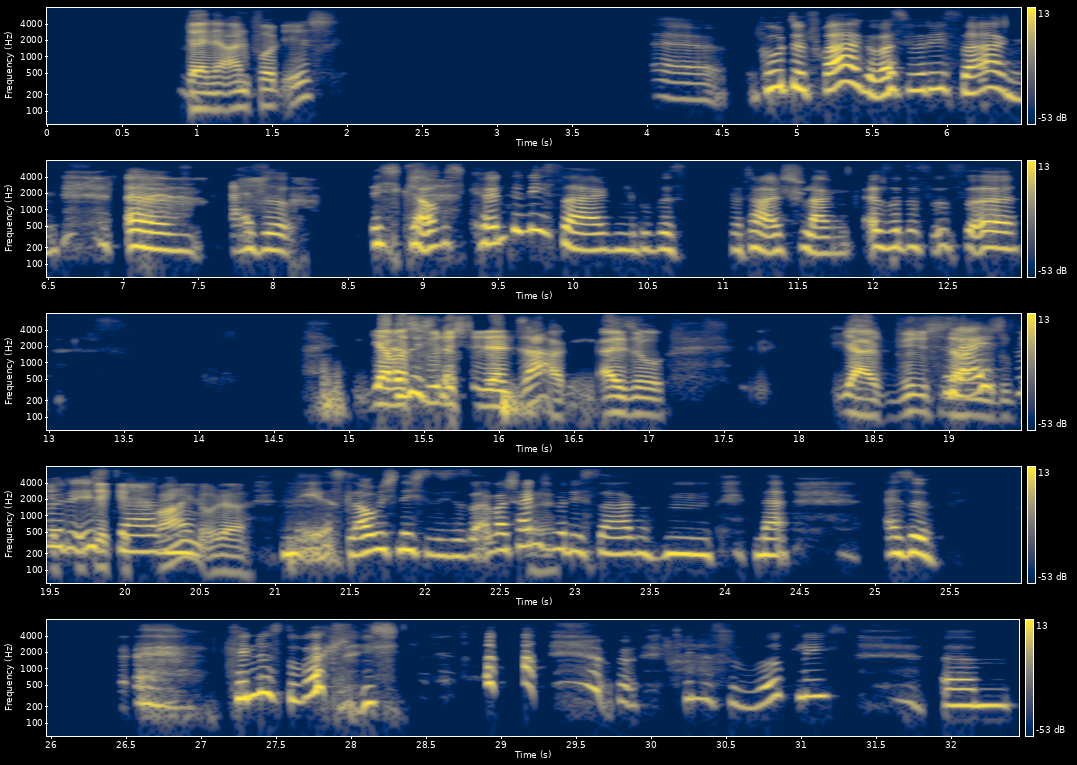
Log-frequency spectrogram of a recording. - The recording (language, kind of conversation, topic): German, unstructured, Ist es schlimmer zu lügen oder jemanden zu verletzen?
- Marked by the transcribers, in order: other background noise; tapping; snort; other noise; laughing while speaking: "wirklich"; laugh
